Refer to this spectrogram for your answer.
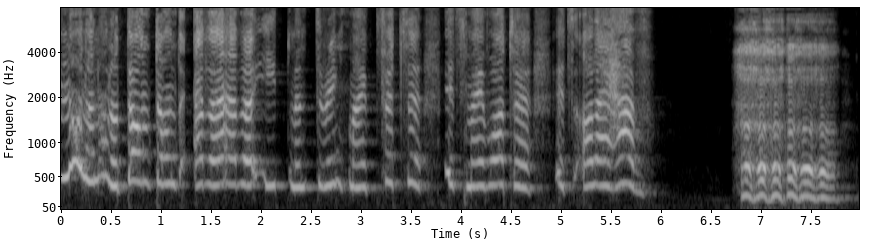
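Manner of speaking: squeaky, high, loud little lady fish voice. Telling a story, voicing the little lady fish protecting her water: little lady fish voice. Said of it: "You have to imagine".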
